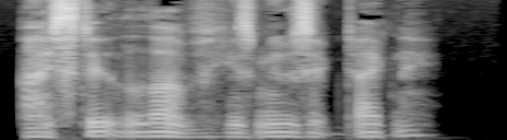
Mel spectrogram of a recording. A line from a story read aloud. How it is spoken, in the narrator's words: He added softly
